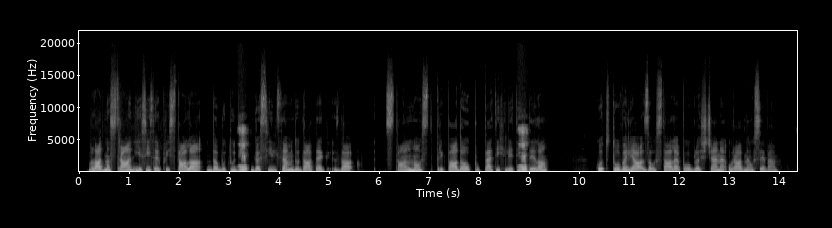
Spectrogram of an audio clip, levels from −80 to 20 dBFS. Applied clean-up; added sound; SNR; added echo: neural mask model RNNoise.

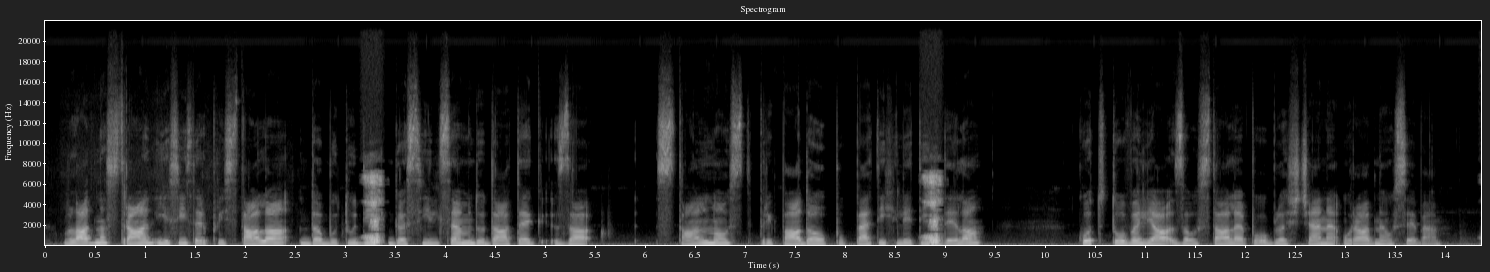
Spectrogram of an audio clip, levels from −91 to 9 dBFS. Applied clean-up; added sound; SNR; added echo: none; Writing; 7 dB; none.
